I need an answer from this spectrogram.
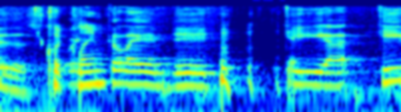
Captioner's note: laughs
